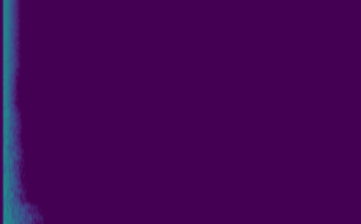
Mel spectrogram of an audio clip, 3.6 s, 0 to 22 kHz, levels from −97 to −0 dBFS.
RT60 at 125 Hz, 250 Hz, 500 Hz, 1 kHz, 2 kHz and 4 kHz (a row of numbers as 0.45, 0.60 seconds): 0.60, 0.45, 0.30, 0.25, 0.25, 0.20 seconds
